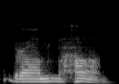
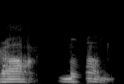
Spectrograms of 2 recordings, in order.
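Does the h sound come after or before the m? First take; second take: after; before. First: The m sound comes before the h. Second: The h sound comes before the m. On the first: "pronounce it with the nasal the other way around" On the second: "you pronounce as it is written the H and N"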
